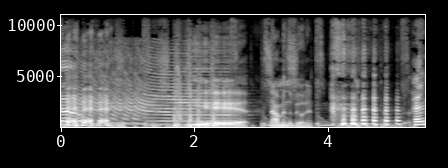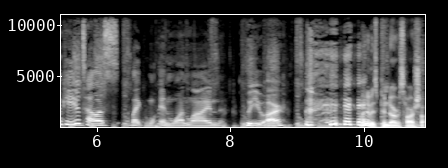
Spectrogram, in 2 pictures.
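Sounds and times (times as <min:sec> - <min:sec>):
laughter: 0:00.0 - 0:01.2, 0:04.1 - 0:05.3, 0:09.2 - 0:10.2
loud sustained air horn blast: 0:00.0 - 0:03.3
speech: 0:00.1 - 0:01.2, 0:01.9 - 0:10.9.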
